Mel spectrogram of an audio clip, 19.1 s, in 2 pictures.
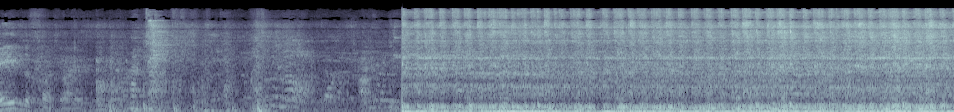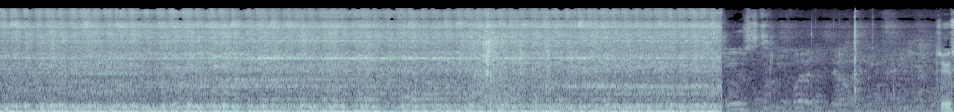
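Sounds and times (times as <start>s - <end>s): car engine deep exhaust rumble: 4.0s - 16.8s.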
